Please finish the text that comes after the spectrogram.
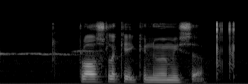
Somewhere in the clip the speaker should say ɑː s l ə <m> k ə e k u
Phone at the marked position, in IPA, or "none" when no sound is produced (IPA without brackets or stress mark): none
